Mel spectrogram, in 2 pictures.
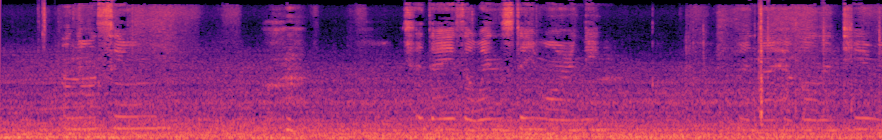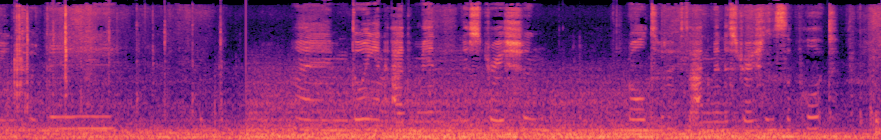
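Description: Steady low rumble of a car cabin on the move, road and engine noise heard from inside.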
